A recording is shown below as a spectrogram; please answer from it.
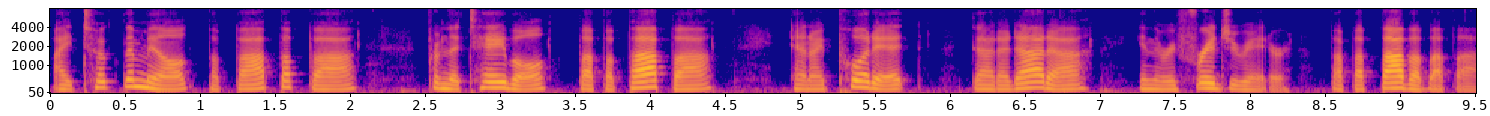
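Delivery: thought-group rhythm tapped out, stressed and reduced syllables marked. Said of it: "you get this effect of".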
